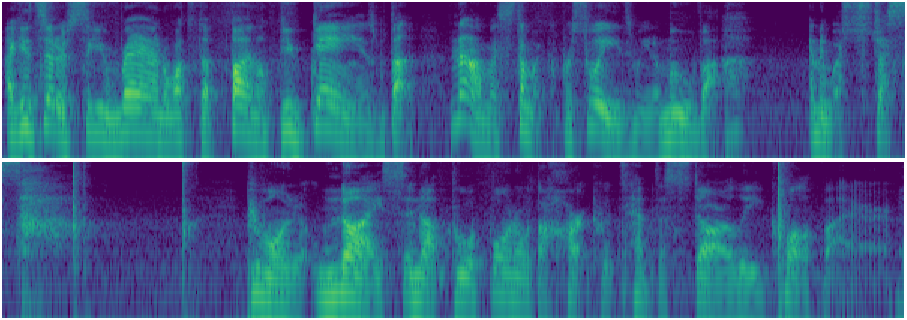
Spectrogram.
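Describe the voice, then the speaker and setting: A man's voice: a little high, lively intonation, a little fast, pushed and bright, a little hiss or hum. A young man hosting a let's play, joking casually and reading game text aloud. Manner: joking, bantering. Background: background music.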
